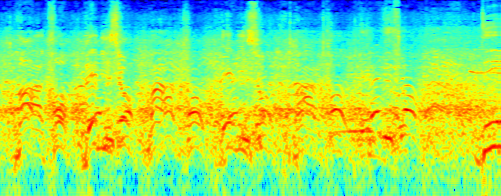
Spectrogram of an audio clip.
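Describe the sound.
A large arena crowd of fans at a public album listening event chants the slogan "Macron démission" in unison, many voices shouting together in a steady, repeating rhythm that fills the space loudly and continuously.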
